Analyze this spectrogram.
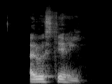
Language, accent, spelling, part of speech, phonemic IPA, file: French, France, allostérie, noun, /a.lɔs.te.ʁi/, LL-Q150 (fra)-allostérie.wav
- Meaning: allostery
